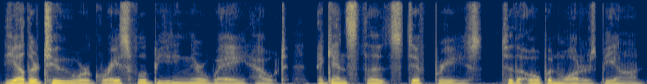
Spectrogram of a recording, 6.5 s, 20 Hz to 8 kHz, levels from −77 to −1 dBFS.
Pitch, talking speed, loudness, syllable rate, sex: 115 Hz, 165 wpm, -19 LUFS, 4.7 syllables/s, male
